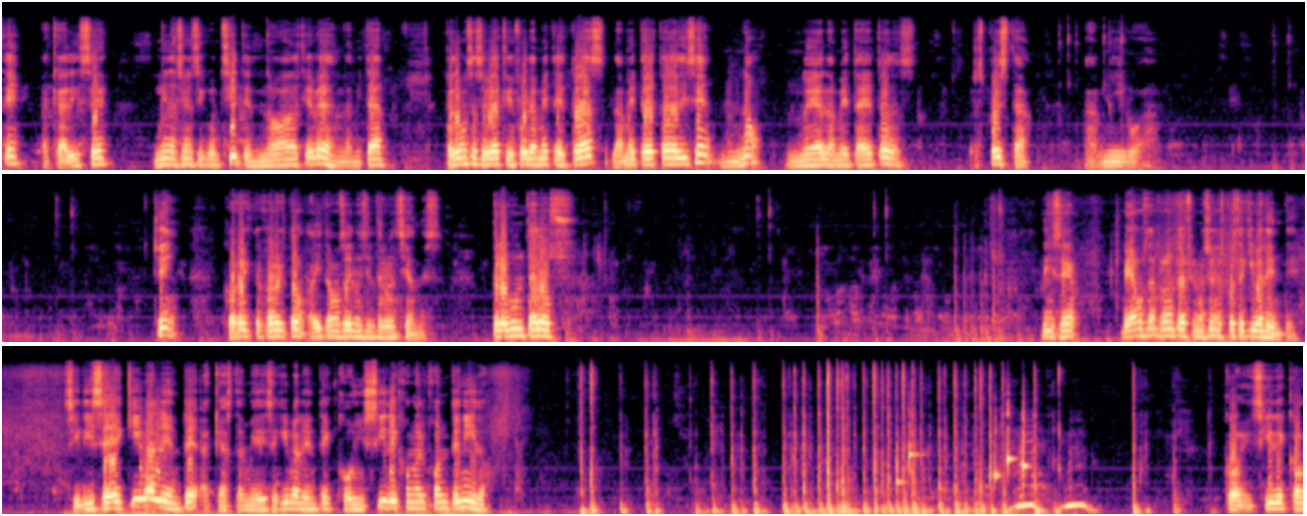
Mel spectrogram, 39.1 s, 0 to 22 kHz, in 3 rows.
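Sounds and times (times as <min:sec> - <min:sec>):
computer keyboard typing: 0:22.6 - 0:23.1, 0:31.8 - 0:36.8, 0:37.4 - 0:37.9.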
